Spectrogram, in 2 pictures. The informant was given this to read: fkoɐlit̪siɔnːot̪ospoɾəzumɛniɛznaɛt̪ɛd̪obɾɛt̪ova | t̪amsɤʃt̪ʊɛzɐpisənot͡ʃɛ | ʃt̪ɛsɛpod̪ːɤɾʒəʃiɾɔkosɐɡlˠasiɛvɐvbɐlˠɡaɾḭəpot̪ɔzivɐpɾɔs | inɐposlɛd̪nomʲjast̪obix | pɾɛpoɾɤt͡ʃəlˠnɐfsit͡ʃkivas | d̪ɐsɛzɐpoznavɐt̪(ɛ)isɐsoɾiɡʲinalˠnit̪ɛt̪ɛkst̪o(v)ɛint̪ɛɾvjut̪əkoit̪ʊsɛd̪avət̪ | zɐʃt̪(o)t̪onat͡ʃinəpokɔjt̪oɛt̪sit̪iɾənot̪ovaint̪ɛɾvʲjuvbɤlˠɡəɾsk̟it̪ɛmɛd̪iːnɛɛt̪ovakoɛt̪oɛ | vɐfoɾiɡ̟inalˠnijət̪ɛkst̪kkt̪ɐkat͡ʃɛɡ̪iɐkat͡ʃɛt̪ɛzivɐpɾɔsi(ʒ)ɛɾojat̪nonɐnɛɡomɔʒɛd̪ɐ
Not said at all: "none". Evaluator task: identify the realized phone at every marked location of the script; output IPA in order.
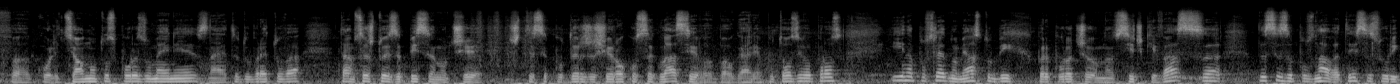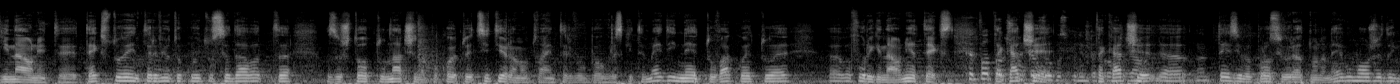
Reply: ɛ, v, ɔ, v

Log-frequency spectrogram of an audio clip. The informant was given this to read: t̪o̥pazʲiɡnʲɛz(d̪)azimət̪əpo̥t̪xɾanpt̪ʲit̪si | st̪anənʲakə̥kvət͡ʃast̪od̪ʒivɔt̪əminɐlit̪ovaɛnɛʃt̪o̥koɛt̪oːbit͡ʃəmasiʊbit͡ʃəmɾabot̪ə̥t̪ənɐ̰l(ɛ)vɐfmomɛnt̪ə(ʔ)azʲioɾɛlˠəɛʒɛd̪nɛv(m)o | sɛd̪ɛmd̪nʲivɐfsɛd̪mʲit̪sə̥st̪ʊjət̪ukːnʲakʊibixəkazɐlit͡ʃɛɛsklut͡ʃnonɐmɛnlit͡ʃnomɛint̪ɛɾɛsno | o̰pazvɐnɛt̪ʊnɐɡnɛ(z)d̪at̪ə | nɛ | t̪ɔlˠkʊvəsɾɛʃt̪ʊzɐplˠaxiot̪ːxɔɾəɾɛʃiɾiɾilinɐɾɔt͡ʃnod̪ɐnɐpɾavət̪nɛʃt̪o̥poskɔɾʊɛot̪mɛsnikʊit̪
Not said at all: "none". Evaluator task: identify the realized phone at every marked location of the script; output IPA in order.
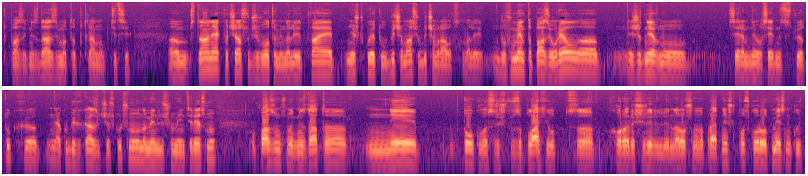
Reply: d̪, i, p, n, z

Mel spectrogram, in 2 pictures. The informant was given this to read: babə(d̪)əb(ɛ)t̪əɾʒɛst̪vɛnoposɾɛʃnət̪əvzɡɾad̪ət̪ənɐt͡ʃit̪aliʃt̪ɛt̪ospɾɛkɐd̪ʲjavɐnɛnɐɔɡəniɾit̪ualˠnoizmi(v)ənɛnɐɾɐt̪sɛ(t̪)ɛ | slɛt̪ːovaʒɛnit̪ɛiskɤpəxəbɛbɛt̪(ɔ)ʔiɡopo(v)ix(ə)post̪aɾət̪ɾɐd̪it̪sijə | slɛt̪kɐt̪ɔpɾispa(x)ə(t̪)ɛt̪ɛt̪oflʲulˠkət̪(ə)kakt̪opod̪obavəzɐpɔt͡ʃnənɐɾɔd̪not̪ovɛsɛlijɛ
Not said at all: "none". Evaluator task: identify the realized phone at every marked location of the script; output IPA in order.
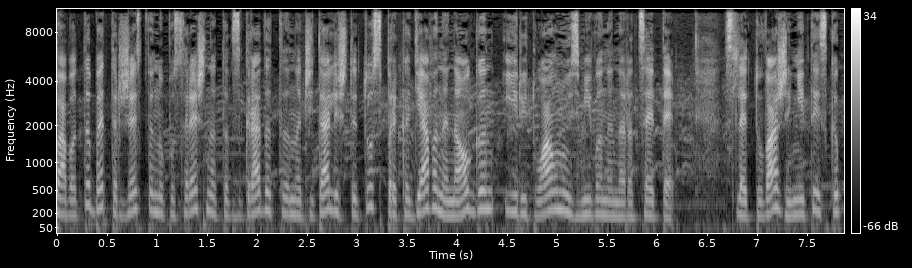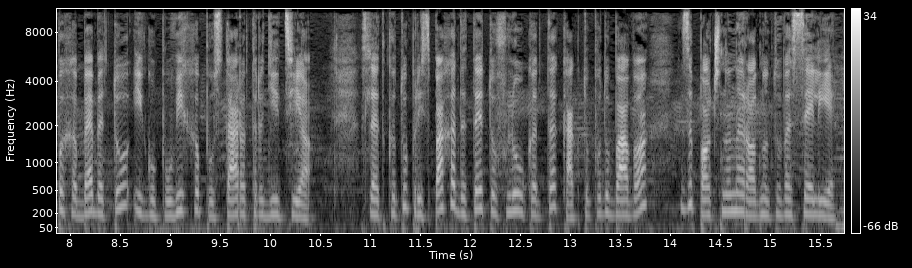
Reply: t̪, ɛ, v, t̪, o, v, ə, x, d̪, ə

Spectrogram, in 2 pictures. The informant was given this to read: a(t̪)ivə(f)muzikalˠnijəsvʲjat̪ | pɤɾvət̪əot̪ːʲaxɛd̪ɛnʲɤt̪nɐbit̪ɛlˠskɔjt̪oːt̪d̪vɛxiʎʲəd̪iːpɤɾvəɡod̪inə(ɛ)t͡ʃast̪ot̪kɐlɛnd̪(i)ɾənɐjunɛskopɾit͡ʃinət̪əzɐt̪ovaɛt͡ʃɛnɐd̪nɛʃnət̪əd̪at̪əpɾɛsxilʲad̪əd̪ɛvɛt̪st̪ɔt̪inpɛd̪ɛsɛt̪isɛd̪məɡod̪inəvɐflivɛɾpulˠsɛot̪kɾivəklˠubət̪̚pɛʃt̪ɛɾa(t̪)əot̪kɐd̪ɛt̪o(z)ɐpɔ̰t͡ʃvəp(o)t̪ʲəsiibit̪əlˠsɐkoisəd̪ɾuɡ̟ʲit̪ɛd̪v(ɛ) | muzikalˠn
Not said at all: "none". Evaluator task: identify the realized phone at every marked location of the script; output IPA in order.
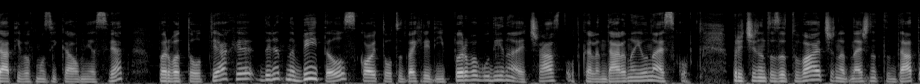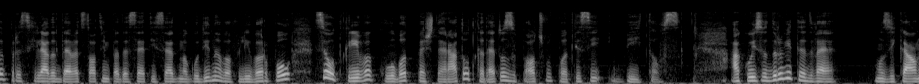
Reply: t̪, f, ɛ, a, t̪, z, ɤ, ɛ

